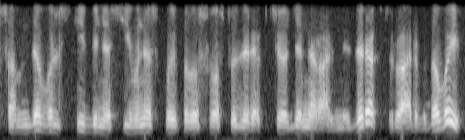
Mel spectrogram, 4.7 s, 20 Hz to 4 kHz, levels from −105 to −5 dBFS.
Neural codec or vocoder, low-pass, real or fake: none; 3.6 kHz; real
